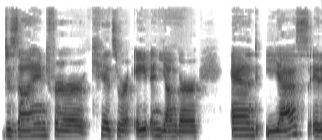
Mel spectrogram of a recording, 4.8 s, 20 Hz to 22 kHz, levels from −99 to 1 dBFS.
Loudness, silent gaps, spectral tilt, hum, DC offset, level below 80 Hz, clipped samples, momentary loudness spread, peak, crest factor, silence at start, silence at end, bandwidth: -21 LUFS; none; -3 dB/octave; none; under 0.1%; -74 dBFS; under 0.1%; 7 LU; -4 dBFS; 18 dB; 0.1 s; 0 s; 17 kHz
